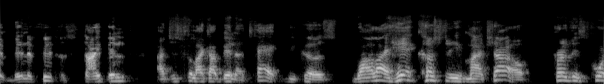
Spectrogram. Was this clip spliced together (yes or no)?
yes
